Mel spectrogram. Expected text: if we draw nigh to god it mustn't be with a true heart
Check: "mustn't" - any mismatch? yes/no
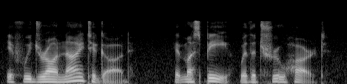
yes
